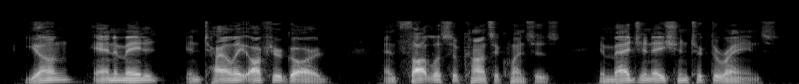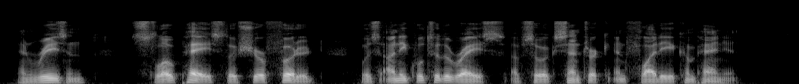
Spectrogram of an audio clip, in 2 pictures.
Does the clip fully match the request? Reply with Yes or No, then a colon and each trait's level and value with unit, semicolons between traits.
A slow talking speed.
Yes: slow, 125 wpm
